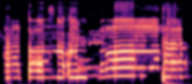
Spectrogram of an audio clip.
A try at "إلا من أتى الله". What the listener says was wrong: जी, ये लफ्ज आत अल्लाह नहीं है, अतल्लाह है। ठीक है, हमजा को आप जल्दी अदा करेंगे, आत अल्लाह नहीं पढ़ेंगे। इल्ला मन अतल्लाह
